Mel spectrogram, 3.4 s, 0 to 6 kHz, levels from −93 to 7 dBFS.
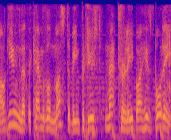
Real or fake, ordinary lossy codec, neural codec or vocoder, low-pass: real; AAC, 24 kbps; none; 5.4 kHz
